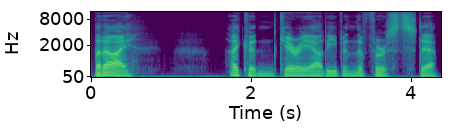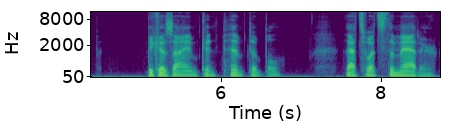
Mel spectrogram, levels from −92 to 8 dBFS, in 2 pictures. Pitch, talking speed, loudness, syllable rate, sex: 105 Hz, 125 wpm, -20 LUFS, 4.2 syllables/s, male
